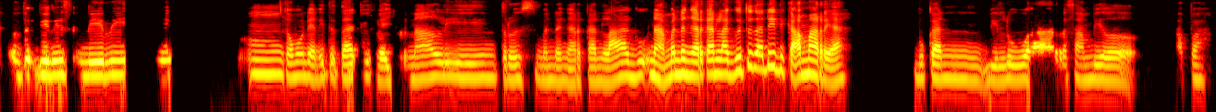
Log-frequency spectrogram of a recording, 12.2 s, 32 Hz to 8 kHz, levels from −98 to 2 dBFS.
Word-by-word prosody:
Untuk 435 -1 +4
diri 200 0 +7
sendiri. 190 +1 +2 1.3
Mmm, 210 -1 -2
kamu 180 +1 -1
dan 160 - 0
itu 185 - -7
tadi, 170 +3 0
mulai 145 -2 +1
journaling, 175 +1 -4 0.2
terus 160 0 -4 0.2
mendengarkan 150 -1 -6
lagu. 185 +6 0
Nah, 175 -5 +3
mendengarkan 200 0 +4
lagu 205 +2 +2
itu 310 - 0
tadi 280 +2 +4
di - - -5
kamar 205 0 +5
ya? 145 +2 +2 0.8
bukan 170 0 +2 0.5
diluar 160 +1 -1 0.2
sambil 165 0 -4 0.7
apa? 165 -2 -11
180 Hz, 125 wpm, -24 LUFS, 160-200 Hz, 1.3 s, diri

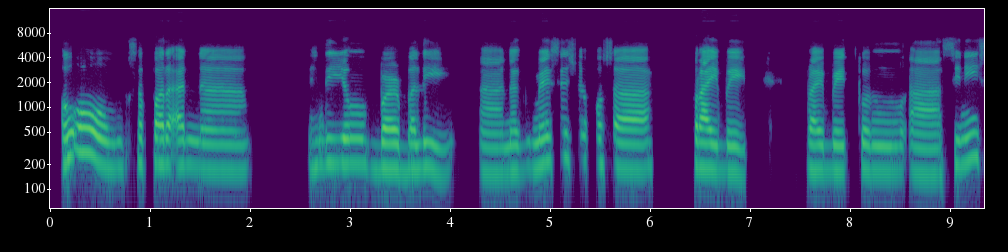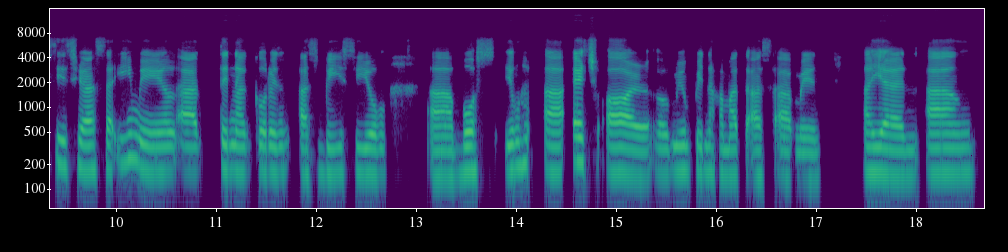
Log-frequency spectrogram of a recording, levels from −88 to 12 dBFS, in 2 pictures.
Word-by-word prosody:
Oo, 230 -7 +6
sa 205 -2 -3
paraan 200 -1 +3
na 180 -1 +1 0.9
hindi 205 +2 -3
'yung 205 0 +2
verbally. 180 -2 +2 0.2
Ah, 160 -1 -2
nag-message 190 +7 -1
ako 205 -3 -6
sa 180 -2 +4 0.5
private, 175 -4 +4 0.6
private 175 0 +2
kong, 170 -1 -2
ah, 155 -1 0
C-ni-C 210 +1 -3
siya 175 -2 0
sa 175 0 -3
email 170 -7 -2
at 165 -1 +1 0.2
tinag 170 -3 -1
ko 170 - 0
rin 165 -1 -2 0.2
as 155 -1 -2
busy 160 0 -5
'yung, 155 0 -2 0.5
ah, 150 0 +2
boss 165 +1 -1
'yung, 180 +2 -1 0.2
ah, 165 -1 +4
HR, 160 -8 +3
um, 155 +1 -4
'yung 170 0 -3
pinakamataas 155 -3 -5
sa 145 -1 -3
amin. 140 -1 -4 0.5
Ayan, 155 -2 +1 0.2
ang, 160 0 +1
170 Hz, 120 wpm, -23 LUFS, 160-190 Hz, 0.9 s, Oo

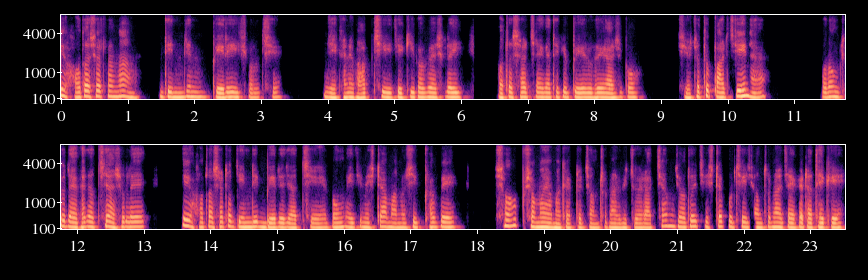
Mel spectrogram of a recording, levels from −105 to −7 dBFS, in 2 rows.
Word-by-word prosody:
এ - - +5 0.2
হতাশাটা 185 +3 0
না, 190 - +1 0.6
দিন, 165 -2 +3
দিন 175 0 +1 0.3
বেড়েই 160 +1 +4
চলছে। 150 +1 -6 0.8
যেখানে 150 +1 +2
ভাবছি 150 +4 -1 0.2
যে 155 - +3
কিভাবে 160 -1 +2
আসলে 160 +2 -3
এই - - +2 0.6
হতাশার 160 +2 0
জায়গা 160 -1 +1
থেকে 165 0 -1
বের 155 -1 +4
হয়ে 155 0 +4
আসব, 155 +3 -2 0.8
সেটা 145 +2 0
তো - - +3
পারছিই 160 +5 +3
না। 155 - +2 1.0
বরঞ্চ 170 0 0 0.2
দেখা 160 -1 +2
যাচ্ছে 170 +2 -2
আসলে, 170 +3 0 0.7
এই 205 - +3
হতাশাটা 170 +2 -2
দিন, 160 -2 +3
দিন 170 -1 +1
বেড়ে 155 0 +4
যাচ্ছে 145 +1 -2 0.2
এবং 155 +1 0 0.2
এই 155 - +2
জিনিসটা 160 0 -2 0.2
মানসিকভাবে 155 +2 -1 0.8
সবসময় 195 -6 +2
আমাকে 145 0 +3
একটা 150 +1 -4
যন্ত্রণার 145 +1 -1
ভিতরে 145 0 -1
রাখছে 145 0 -5
আমি 195 0 -2
যতই 170 +3 0
চেষ্টা 170 +2 -2
করছি 175 +1 -5
এই - - -1
যন্ত্রণার 160 +1 +1
জায়গাটা 155 +1 +2
থেকে 155 0 +3
160 Hz, 130 wpm, -24 LUFS, 150-170 Hz, 1.0 s, এ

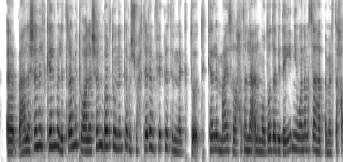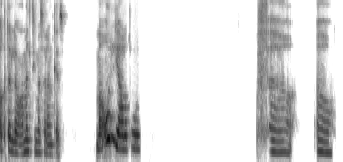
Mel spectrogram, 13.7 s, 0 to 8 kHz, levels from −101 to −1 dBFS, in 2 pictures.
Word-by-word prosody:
آآ، 200 -1 +4
علشان 225 +9 +2
الكلمة 310 0 +3
اللي 265 -6 +2
اترمت 290 +7 +1
وعلشان 220 +9 +2
برضو 300 0 +5
إن 270 - -2
أنتَ 270 +2 -4
مش 245 -5 -4
مِحترم 265 +5 +1
فكرة 265 -1 -3
إنك 200 -3 -5
ت - - -3
تتكلم 255 - 0
معايا 225 +1 -3
صراحةً، 225 0 -6
لأ، 230 0 0
أنا - - +1
الموضوع 210 +2 +1
ده 240 0 +4
بيضايقني 225 +4 -1
وأنا 235 0 -1
مثلًا 245 -2 -2
هابقى 210 -2 -5
مرتاح 190 -1 -7
أكتر - - -2
لو 195 -4 -2
عملتِ 215 +4 -6
مثلًا 190 -3 -8
كذا، - - -9 0.7
ما - - 0
قُل 445 - +10
لي 290 - +7
على 255 -2 +2
طول. 260 0 -5 2.3
ف - - -10 1.1
آه. 195 -3 -8
240 Hz, 165 wpm, -21 LUFS, 210-280 Hz, 2.3 s, قُل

